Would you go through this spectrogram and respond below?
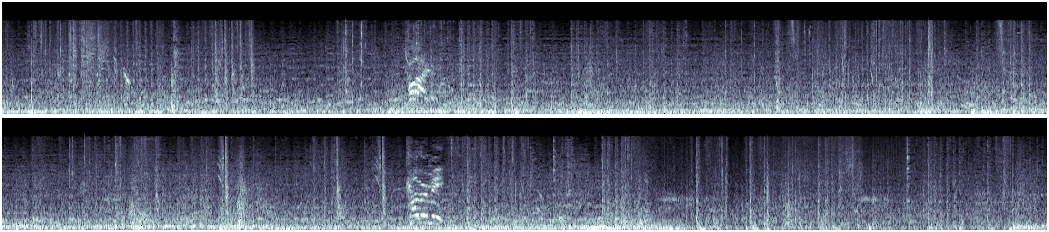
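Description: Dense, sustained gunfire from a volley in the video game Detroit Become Human, loud and continuous for the whole stretch with scattered sharp bursts layered over a steady roar.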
